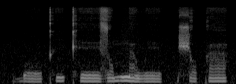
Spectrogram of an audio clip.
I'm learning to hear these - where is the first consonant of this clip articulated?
lips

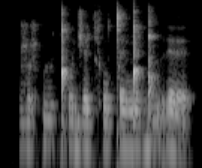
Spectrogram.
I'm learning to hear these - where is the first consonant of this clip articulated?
retroflex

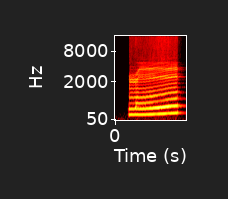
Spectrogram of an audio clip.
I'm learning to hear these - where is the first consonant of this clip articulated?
retroflex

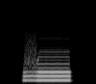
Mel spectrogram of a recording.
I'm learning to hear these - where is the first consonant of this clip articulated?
lips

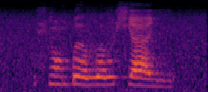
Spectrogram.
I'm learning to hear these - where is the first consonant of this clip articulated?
palate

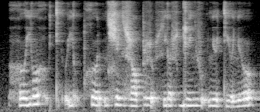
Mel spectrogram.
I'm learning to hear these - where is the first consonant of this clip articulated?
throat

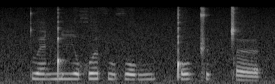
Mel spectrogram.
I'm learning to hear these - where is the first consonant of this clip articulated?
tongue tip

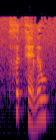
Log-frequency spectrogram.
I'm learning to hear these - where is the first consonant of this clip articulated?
throat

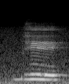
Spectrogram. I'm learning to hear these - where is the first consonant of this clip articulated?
lips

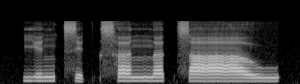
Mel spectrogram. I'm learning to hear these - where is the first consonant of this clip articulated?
palate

